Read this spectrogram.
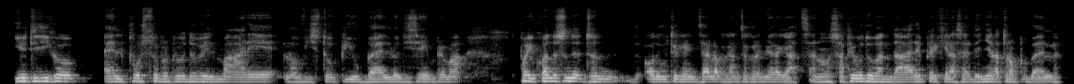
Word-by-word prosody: Io 150 +2 +6
ti 150 0 +1
dico, 145 -1 +2
è - - -7
il 130 -1 +1
posto 140 +2 0
proprio 130 -1 0
dove 130 0 0
il 120 -1 +1
mare 115 -1 -2
l'ho 110 -1 -3
visto 105 +1 -5
più 120 +1 -2
bello 110 -1 0
di 105 0 -2
sempre 110 +1 -3
ma 115 0 -2 0.6
poi 150 -1 +4
quando 150 +1 +4
son 150 +1 +5
d 150 -2 +5
t 130 - -2 0.5
ho 125 - -1
dovuto 120 +1 +1
organizzare 120 -2 +1
la 120 - +2
vacanza 115 +1 -4
con 120 - -4
la 115 - -3
mia 115 -1 -1
ragazza 110 0 -3
non 120 +1 -2
sapevo 140 +3 +3
dove 140 -2 +4
andare 115 +1 0
perché 135 0 -2
la 120 - +1
Sardegna 120 +2 -1
era 120 -2 +1
troppo 125 +2 -3
bella. 105 -1 -2
120 Hz, 230 wpm, -24 LUFS, 115-135 Hz, 0.6 s, Io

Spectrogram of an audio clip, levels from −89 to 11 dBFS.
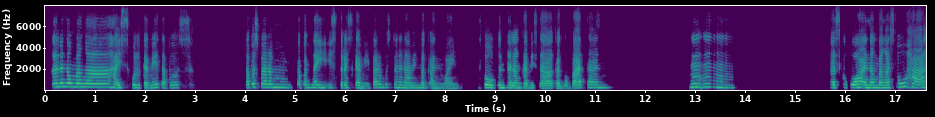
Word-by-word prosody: Lalo 330 +2 +5
nung 345 -1 +4
mga 320 -1 +4 0.5
high 245 -2 +2
school 250 -1 -4
kami 240 +5 -1
tapos. 255 0 -7 1.1
Tapos 310 +3 0
parang 280 -3 0
kapag 275 -2 -4
na-i-stress 255 -2 -2
kami, 225 -4 -2
parang 275 +1 0
gusto 285 -1 -10
na 255 -1 -1
namin 235 0 -2
mag-unwind 205 -3 -6 0.5
pumupunta 245 -2 +3
lang 230 0 +1
kami 225 -1 -2
sa 220 -1 0
kagubatan. 255 +4 -1 1.6
Mm. 300 -4 -3 1.9
Tas 255 0 +1
kukuha 280 0 +4
ng 260 -1 +3
mga 250 0 +3
suha, 320 -4 +1
260 Hz, 95 wpm, -23 LUFS, 240-280 Hz, 1.9 s, Lalo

